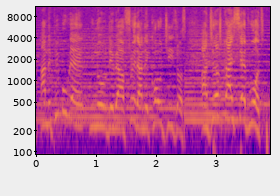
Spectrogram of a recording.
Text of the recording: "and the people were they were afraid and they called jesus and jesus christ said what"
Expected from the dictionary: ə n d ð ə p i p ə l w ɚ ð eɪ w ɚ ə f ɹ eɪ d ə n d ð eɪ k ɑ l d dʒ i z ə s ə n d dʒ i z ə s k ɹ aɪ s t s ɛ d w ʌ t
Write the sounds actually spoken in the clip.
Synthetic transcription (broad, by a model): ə n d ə p i p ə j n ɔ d eɪ w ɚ ə f ɹ eɪ d ə n d eɪ k ɑ l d dʒ i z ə s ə n dʒ i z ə s k ɹ aɪ s t s ɛ d w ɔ t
